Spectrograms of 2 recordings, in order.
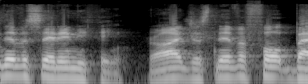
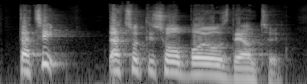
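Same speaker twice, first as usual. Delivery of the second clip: ordinary delivery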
